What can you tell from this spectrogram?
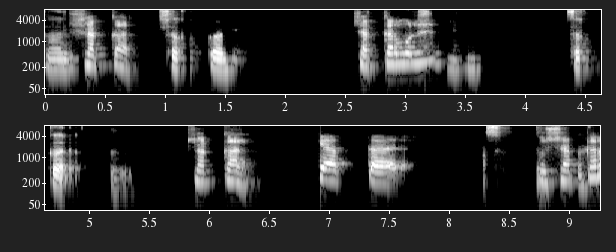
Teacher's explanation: शक्कर बोलते समय सा में जिवा कहां आना चाहिए तालू के पास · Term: तालब सा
